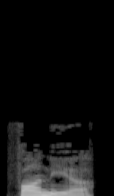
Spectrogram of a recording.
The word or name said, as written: fawnia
